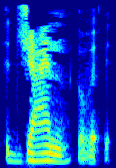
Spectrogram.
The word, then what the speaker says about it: Jankovic: I say Jankovic. That's the way she pronounced it. Actually, I found it in an interview.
